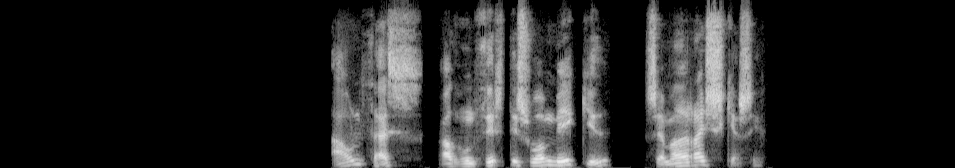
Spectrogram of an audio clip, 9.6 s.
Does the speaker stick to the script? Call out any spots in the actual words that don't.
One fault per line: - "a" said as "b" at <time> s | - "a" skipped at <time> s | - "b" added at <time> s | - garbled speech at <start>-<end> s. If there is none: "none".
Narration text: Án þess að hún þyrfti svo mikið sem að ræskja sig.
none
